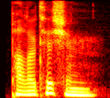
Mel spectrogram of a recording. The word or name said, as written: politician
